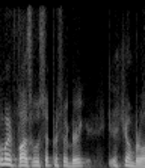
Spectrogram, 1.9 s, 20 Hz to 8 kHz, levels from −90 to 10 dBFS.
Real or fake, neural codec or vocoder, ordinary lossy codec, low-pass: fake; codec, 16 kHz, 1 kbps, FreqCodec, larger model; none; none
